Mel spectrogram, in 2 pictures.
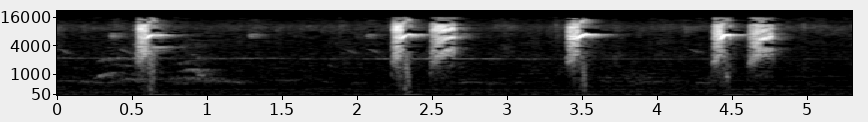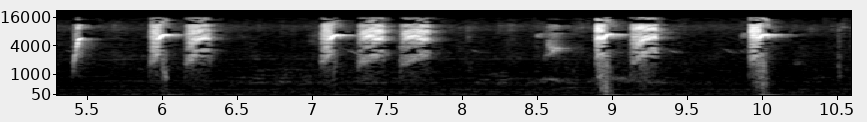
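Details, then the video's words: Cucak cungkok song of short, sharp high chirps in pairs and singles, spaced irregularly about one to two seconds apart, with a thin sustained tone and faint low hum behind. "Gacoran Burung Cucak Cungkok Istimewa"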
